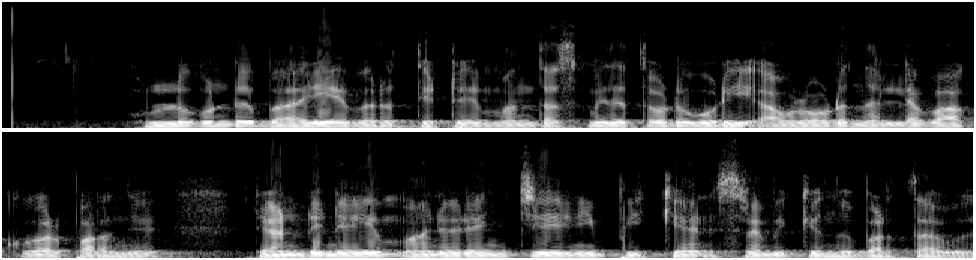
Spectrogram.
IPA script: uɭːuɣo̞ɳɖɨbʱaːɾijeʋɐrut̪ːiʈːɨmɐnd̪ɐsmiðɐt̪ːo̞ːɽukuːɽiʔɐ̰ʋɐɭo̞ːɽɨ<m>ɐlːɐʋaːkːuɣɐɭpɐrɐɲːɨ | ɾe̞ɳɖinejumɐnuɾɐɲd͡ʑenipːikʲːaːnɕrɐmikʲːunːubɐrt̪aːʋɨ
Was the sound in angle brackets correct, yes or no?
no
